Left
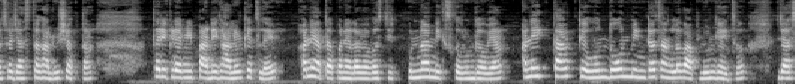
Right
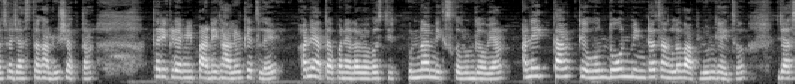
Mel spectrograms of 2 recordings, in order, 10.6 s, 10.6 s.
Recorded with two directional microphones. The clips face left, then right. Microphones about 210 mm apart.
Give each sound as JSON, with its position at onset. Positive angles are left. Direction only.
{"t": 0.0, "sound": "speech", "side_deg": 20}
